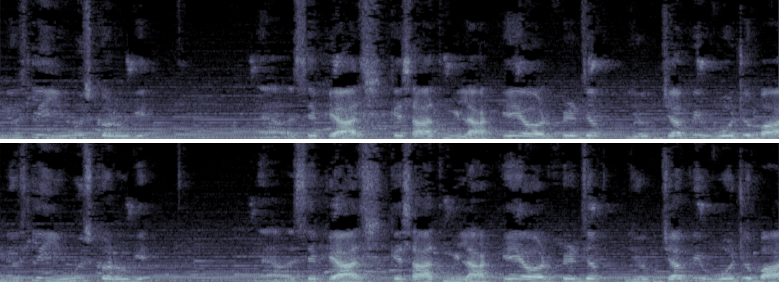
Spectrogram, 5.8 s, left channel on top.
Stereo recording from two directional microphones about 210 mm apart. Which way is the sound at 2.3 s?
5° right (ahead or behind).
